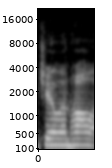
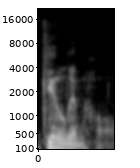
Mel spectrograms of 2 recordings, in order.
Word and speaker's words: Gyllenhaal: Hi, I'm Jake Gyllenhaal, and I'm hosting SNL this week with Camila Cabello. Gyllenhaal. Your name is pronounced Gyllenhaal. I guarantee you it is not.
